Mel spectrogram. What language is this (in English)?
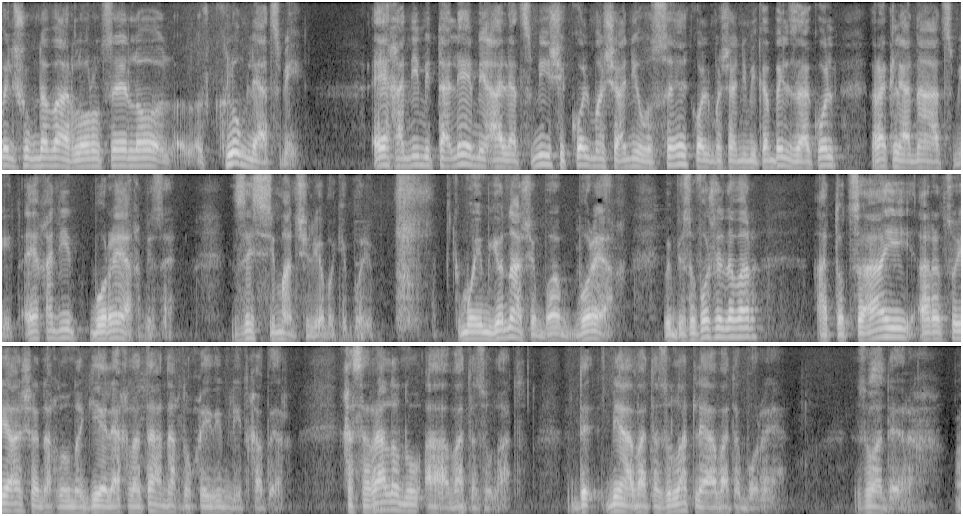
Hebrew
